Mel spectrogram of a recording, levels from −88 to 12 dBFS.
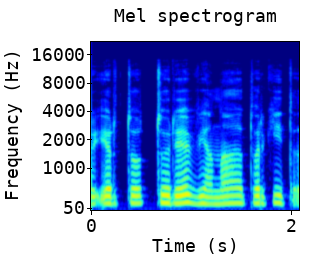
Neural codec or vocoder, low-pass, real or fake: none; 14.4 kHz; real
